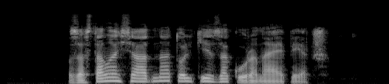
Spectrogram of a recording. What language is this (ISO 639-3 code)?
bel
